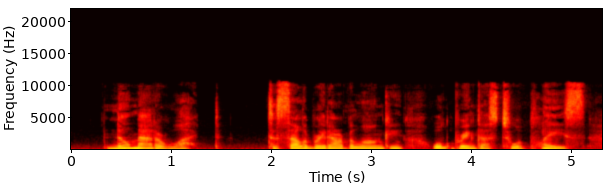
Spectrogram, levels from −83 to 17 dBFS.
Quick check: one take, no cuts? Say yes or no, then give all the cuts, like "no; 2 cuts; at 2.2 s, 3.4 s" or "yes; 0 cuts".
no; 2 cuts; at 1.9 s, 3.8 s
